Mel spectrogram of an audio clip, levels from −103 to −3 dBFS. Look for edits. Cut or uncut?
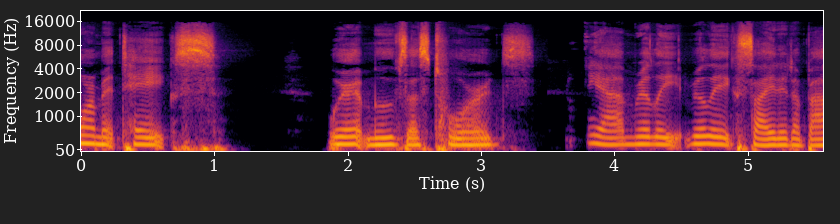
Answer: cut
